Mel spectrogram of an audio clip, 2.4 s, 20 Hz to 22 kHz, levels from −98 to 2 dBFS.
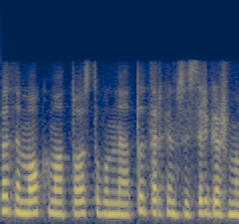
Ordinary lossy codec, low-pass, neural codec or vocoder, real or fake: AAC, 48 kbps; 7.2 kHz; codec, 16 kHz, 0.3 kbps, FocalCodec; fake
